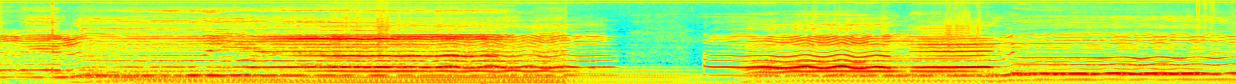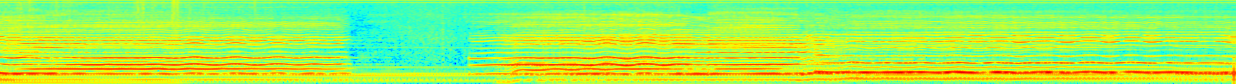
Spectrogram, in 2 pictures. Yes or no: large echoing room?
yes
